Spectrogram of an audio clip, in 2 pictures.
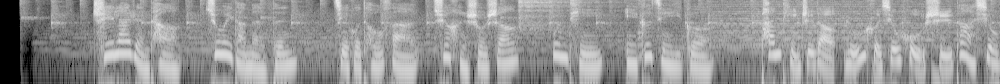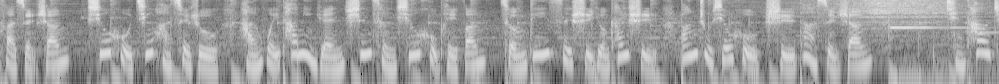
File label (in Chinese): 女 广告 洗化类; 潘婷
